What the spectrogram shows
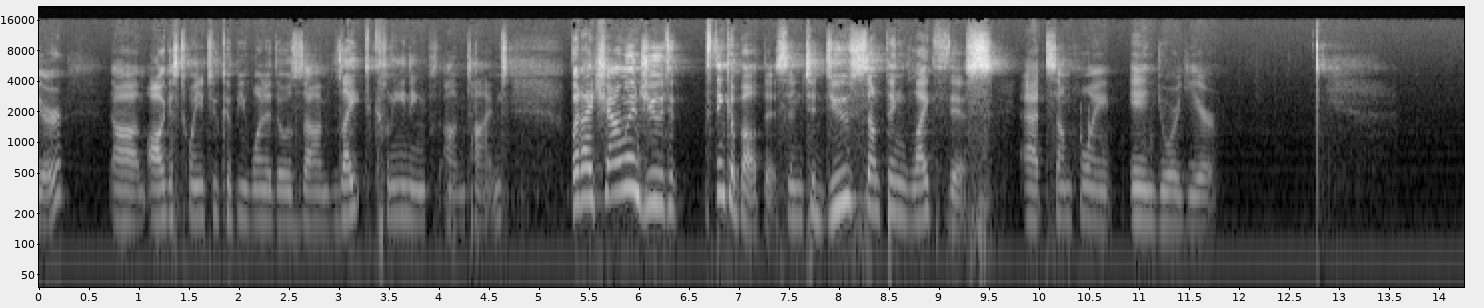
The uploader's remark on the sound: Recorded on August 20, 2017 at THRIVE Church Richmond, Canada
